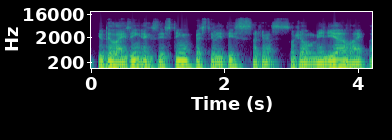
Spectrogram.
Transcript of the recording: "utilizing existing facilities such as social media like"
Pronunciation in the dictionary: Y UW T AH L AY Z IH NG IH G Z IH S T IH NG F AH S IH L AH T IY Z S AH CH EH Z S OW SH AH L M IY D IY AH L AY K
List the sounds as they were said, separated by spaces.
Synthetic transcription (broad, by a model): Y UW T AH L AY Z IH NG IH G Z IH S T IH NG F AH S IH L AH T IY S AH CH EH S OW SH AH L M IY D IY AH L AY K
